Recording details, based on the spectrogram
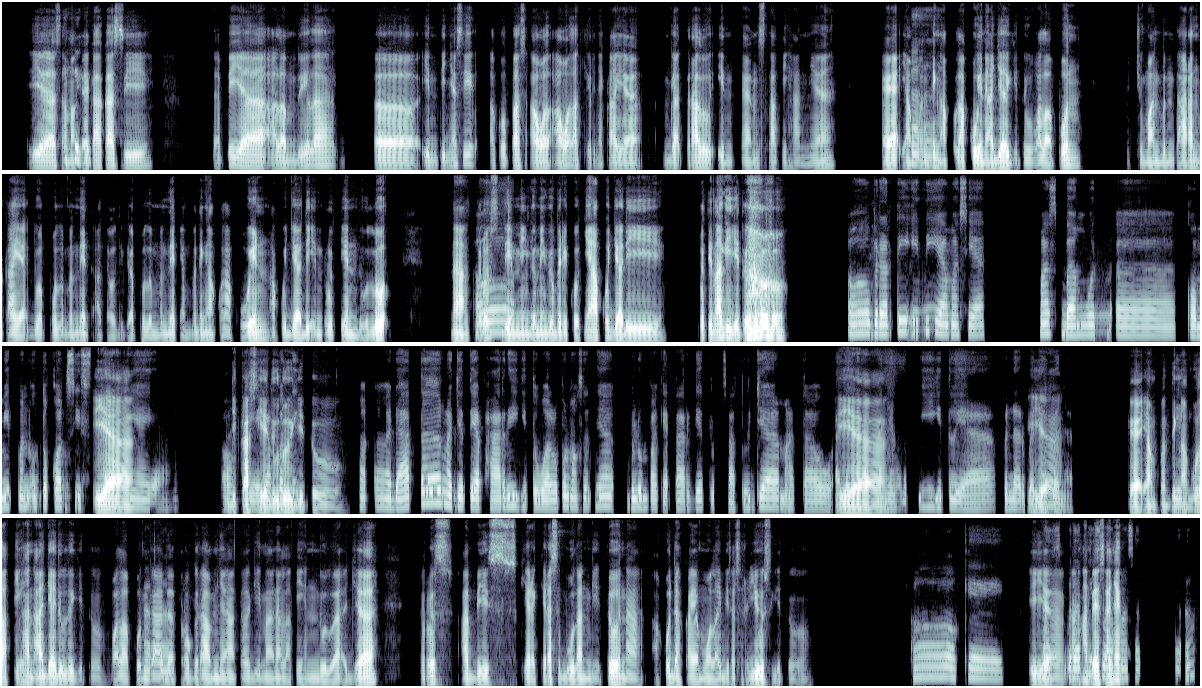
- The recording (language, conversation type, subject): Indonesian, unstructured, Bagaimana cara memotivasi diri agar tetap aktif bergerak?
- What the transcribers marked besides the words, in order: chuckle; other background noise; distorted speech; laughing while speaking: "gitu"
